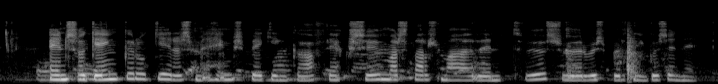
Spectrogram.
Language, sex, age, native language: Icelandic, female, 18-19, Icelandic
